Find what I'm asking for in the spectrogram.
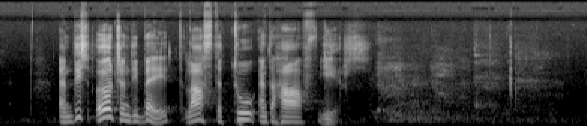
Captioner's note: laughter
